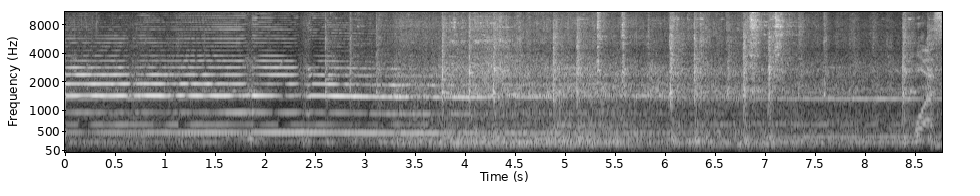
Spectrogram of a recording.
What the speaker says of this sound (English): This train is coming. It is quick.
